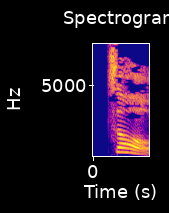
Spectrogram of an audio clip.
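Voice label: "zou4", Mandarin Chinese pinyin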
